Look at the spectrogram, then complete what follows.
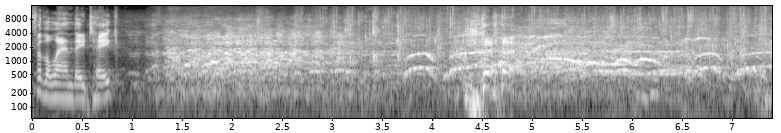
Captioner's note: audience laughs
